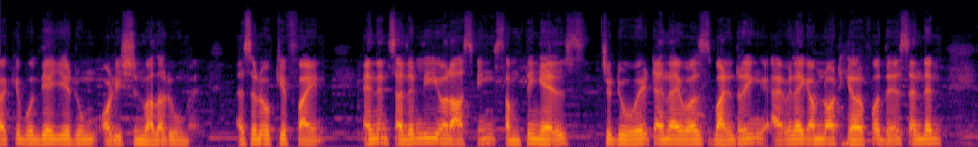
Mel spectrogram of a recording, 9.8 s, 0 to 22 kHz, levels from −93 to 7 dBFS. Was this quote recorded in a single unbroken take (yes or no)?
yes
